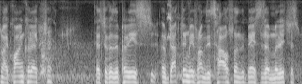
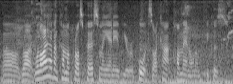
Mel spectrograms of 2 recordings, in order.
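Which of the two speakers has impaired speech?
The first: slurred speech from poisoning; attributed to psychiatric drugs; hypersalivation.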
